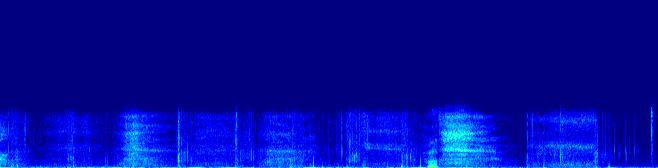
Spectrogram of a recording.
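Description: A hiker breathing while walking uphill: a few audible breaths close to the microphone, the loudest about four and a half seconds in, with faint footsteps on a dirt road.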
